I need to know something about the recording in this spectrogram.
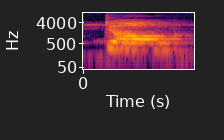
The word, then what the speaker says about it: talk: o or u for example cough yoke walk talk should the letter m the letter m is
